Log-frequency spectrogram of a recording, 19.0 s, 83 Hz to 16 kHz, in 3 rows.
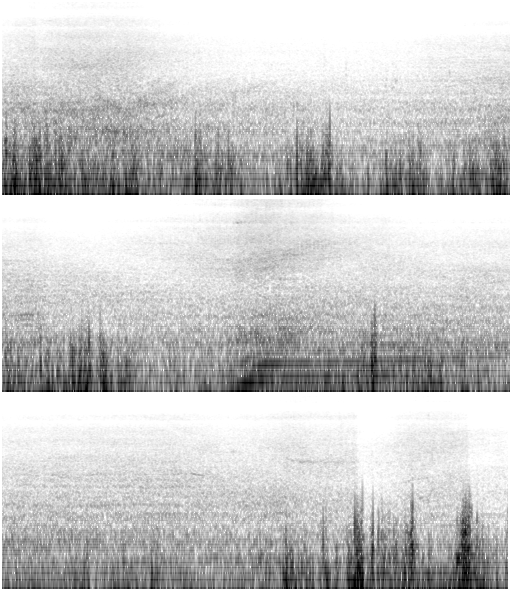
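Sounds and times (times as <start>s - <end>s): wind noise on microphone: 0.0s - 19.0s
car engine accelerating: 5.5s - 19.0s.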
